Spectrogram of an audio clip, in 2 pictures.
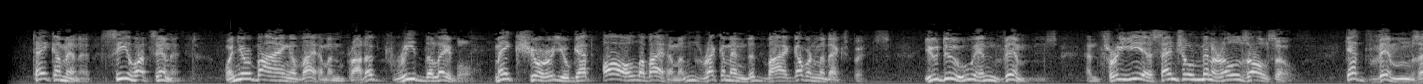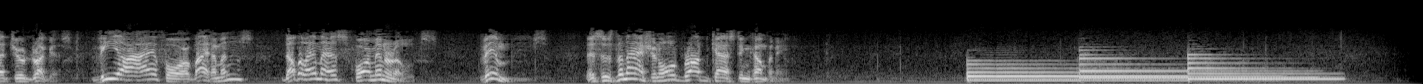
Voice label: Commercials Vitamins; Vimms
